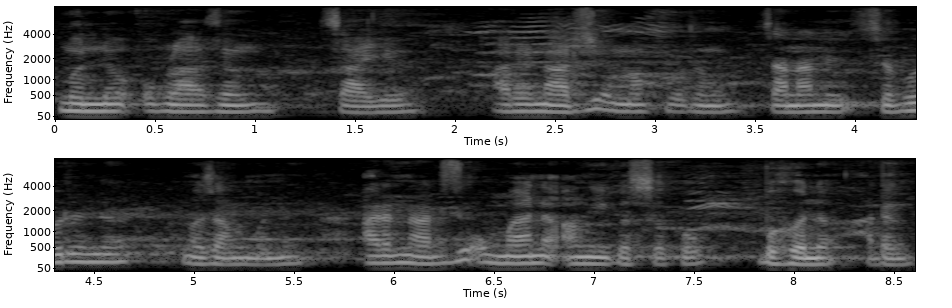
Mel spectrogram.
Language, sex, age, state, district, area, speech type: Bodo, male, 18-30, Assam, Chirang, rural, spontaneous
